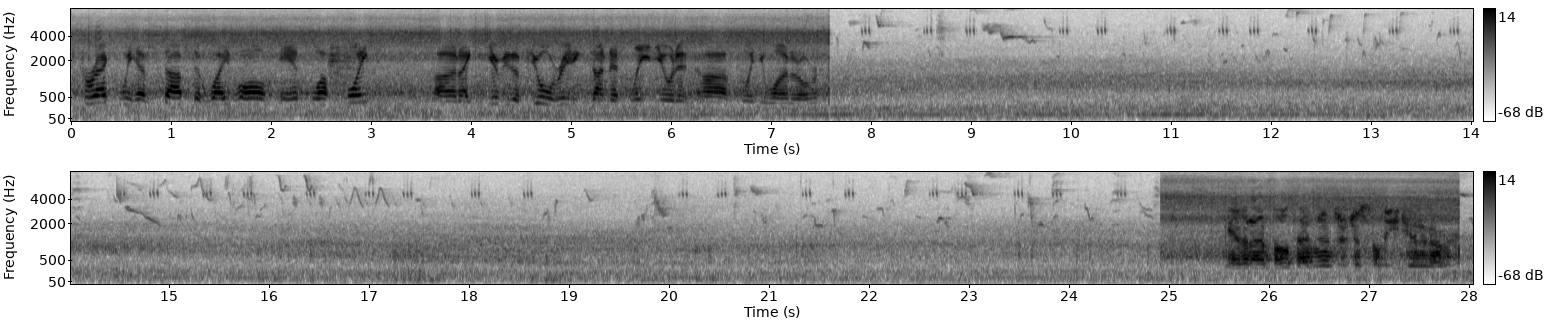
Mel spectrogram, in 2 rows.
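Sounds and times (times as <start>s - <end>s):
low hum: 0.0s - 7.6s
steady background rush: 0.0s - 7.6s
birds chirping: 0.0s - 28.0s.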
